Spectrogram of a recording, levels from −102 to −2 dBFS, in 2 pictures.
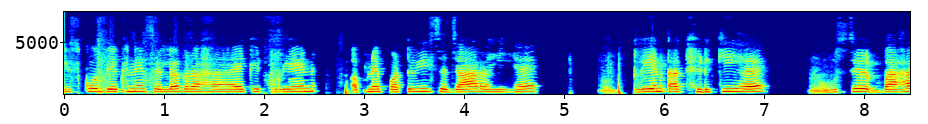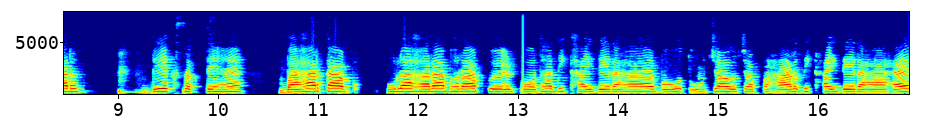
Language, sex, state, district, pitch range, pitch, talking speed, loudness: Hindi, female, Chhattisgarh, Balrampur, 240-265 Hz, 250 Hz, 155 wpm, -17 LUFS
